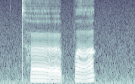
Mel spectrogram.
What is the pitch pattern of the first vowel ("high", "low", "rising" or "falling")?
low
